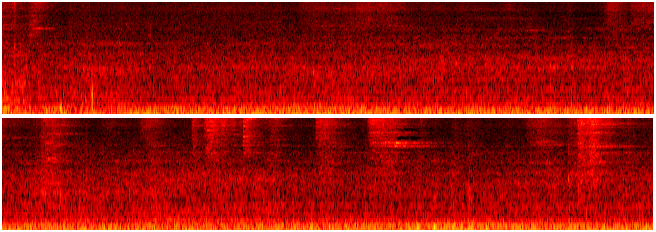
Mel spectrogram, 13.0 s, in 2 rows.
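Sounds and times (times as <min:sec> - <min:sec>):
car road noise: 0:00.0 - 0:05.3
freight train rumbling: 0:00.0 - 0:13.0.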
